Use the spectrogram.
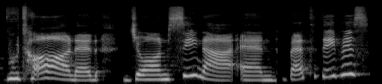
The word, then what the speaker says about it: Bette Davis: and John Cena and Bette Davis. Is that how you say it? Betty Davis. Betty, yeah.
